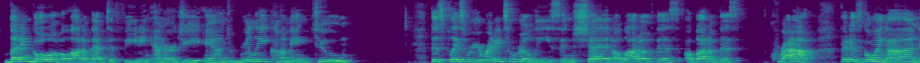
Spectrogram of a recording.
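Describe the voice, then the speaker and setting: A woman's voice: fairly high pitch, echoey room, far from the mic. A woman giving a pick-a-card tarot reading, earnest and emotional, full of "um" and "like" as she talks. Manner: emotional, earnest, frequent fillers and "like". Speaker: tarot reader.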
